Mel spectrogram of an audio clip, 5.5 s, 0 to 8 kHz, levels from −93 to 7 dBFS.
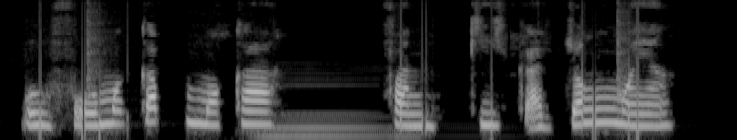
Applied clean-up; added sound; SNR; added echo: classical method spectral subtraction.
